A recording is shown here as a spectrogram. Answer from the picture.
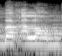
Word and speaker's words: มาการง: เหมือน กัน นะ ผม อัน นี้ อ่าน ว่า มากอง รึ เปล่า อ่ะ หรือ อ่าน ว่า อะไร ทำไม มัน เขียน มากง รอง มัน ไม่ ใช่ รอง หรอ มัน ไม่ ได้ อา มาลง มัน คือ มากาลอง ใช่ มั้ย มัน คือ ไอ้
